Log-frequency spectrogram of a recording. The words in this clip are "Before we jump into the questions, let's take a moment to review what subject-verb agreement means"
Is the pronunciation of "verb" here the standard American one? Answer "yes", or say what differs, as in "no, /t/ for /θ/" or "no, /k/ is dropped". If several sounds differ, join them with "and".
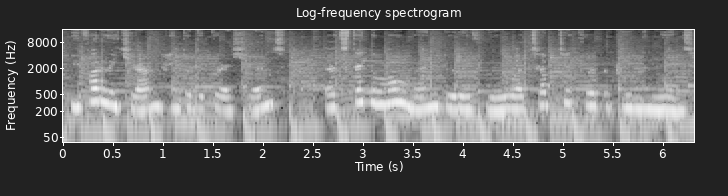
no, /w/ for /v/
